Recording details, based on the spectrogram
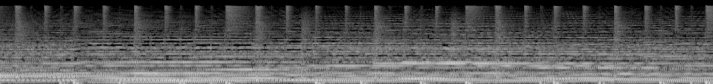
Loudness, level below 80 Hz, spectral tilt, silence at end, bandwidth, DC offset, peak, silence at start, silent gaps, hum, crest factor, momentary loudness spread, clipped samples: -17 LUFS; -32 dBFS; -5.5 dB/octave; 0 s; 17 kHz; under 0.1%; -4 dBFS; 0 s; none; none; 14 dB; 3 LU; under 0.1%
